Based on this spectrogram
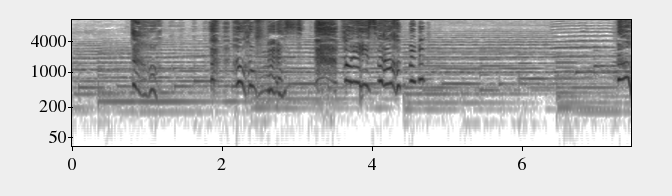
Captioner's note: cry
